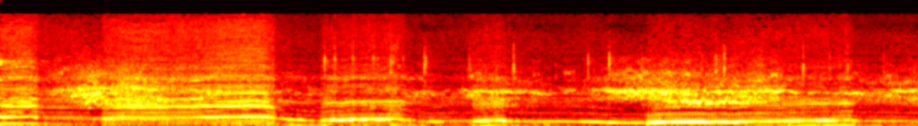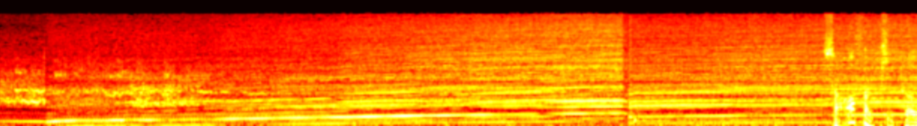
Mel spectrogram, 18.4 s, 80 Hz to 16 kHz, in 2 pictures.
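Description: Race cars in the video game Gran Turismo Sport, including a Mk7 GTI, NSX, Mk4 Supra and Veyron, engines revving and shifting through rising and falling pitch with tire squeal and skids, continuous and loud.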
